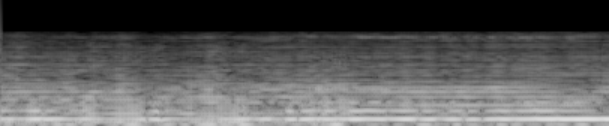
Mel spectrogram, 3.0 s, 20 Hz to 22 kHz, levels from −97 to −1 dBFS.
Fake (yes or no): yes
